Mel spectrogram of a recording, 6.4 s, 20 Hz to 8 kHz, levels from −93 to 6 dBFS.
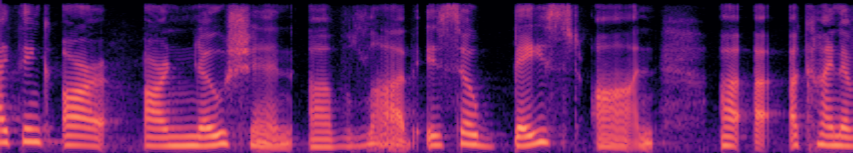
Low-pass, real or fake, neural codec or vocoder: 7.2 kHz; real; none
